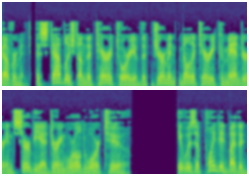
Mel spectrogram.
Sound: German

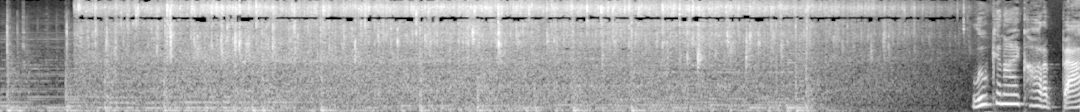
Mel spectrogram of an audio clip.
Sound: rain Falling

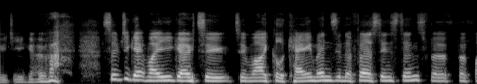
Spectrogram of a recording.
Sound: chuckles

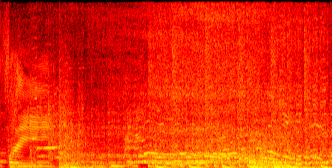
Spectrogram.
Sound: cheering

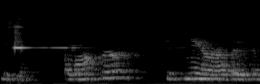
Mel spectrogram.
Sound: message ding

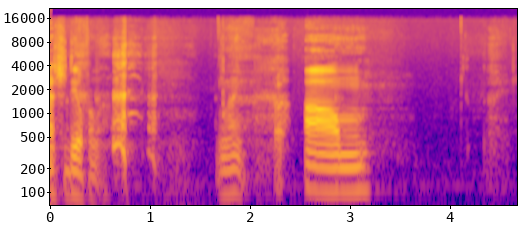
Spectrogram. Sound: laughing

